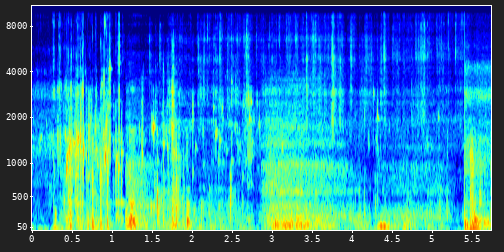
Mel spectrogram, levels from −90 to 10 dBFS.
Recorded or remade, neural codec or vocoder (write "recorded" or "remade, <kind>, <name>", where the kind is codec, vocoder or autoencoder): recorded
